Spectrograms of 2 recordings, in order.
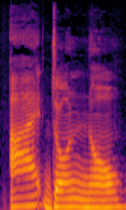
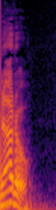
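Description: First: Each word is pronounced fully and separately. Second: The words blend into one short reduced word. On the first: "pronunciando bien las letras y palabras, nadie diría" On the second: "I don't know se convierte en aro"

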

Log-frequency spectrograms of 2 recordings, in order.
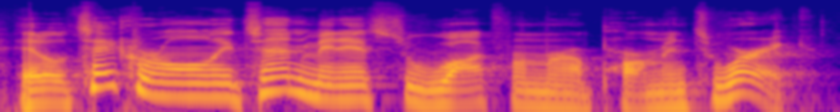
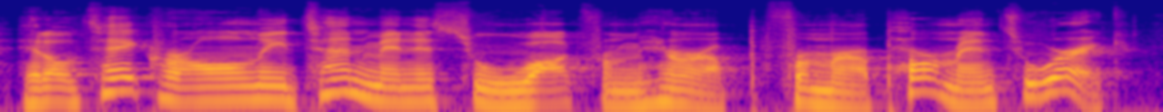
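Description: First: The sentence is spoken at a fast speed. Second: The sentence is spoken at a normal speed. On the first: "Más deprisa" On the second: "A velocidad normal"

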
